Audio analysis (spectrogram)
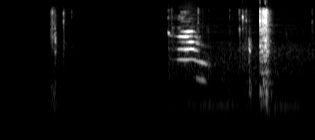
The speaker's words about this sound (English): Yes. A kitty cat. Wow.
